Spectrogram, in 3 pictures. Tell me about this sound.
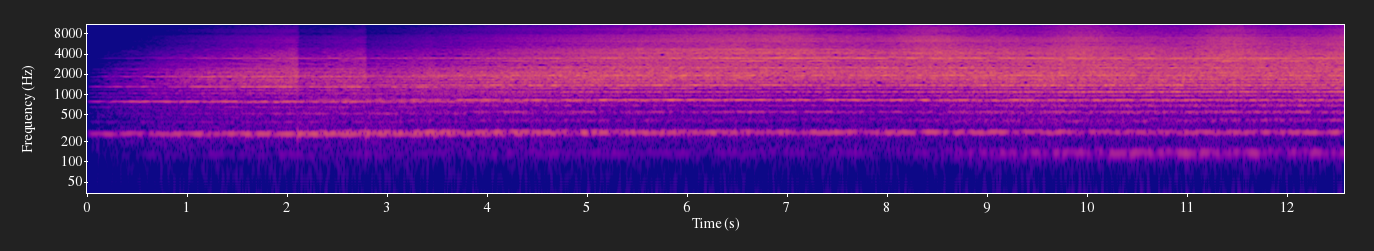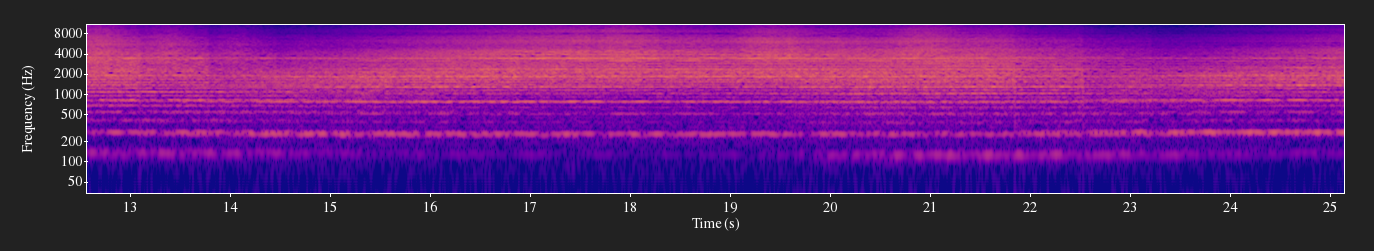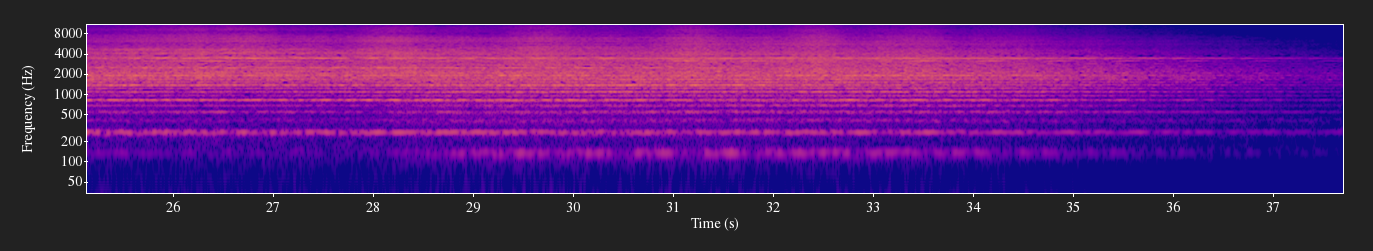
spooky dark pad
dark choir pad spooky
choir, dark, pad, spooky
